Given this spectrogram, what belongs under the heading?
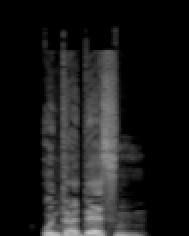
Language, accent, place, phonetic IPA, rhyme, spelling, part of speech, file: German, Germany, Berlin, [ʊntɐˈdɛsn̩], -ɛsn̩, unterdessen, adverb, De-unterdessen.ogg
- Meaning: meanwhile, in the meantime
